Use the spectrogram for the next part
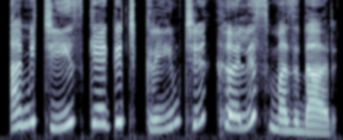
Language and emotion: Kashmiri, happy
